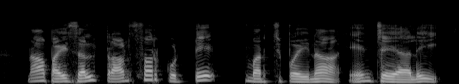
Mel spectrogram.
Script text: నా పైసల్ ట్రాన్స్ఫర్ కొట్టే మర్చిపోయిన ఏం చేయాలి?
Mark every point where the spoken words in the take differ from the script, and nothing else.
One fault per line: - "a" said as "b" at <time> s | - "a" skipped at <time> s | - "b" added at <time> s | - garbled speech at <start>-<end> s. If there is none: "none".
none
